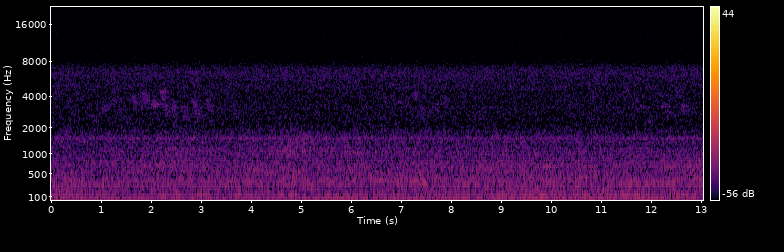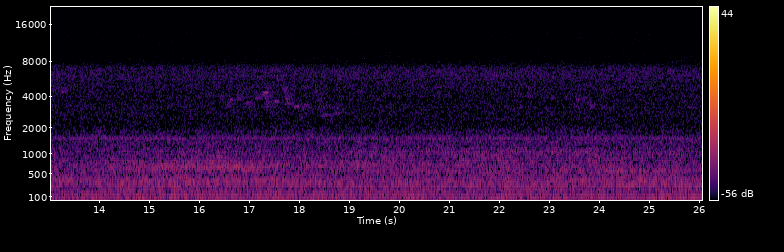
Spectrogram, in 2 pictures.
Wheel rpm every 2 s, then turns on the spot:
0, 0, 0, 0, 0, 0, 0, 0, 0, 0, 0, 0, 0.
none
